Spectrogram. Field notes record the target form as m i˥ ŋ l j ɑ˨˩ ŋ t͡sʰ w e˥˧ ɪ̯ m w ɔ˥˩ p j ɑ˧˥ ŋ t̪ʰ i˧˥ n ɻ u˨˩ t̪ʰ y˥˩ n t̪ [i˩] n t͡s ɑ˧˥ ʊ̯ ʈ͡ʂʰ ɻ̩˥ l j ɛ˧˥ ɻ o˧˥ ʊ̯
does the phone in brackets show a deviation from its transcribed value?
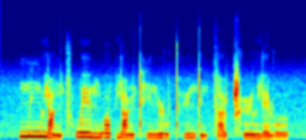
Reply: no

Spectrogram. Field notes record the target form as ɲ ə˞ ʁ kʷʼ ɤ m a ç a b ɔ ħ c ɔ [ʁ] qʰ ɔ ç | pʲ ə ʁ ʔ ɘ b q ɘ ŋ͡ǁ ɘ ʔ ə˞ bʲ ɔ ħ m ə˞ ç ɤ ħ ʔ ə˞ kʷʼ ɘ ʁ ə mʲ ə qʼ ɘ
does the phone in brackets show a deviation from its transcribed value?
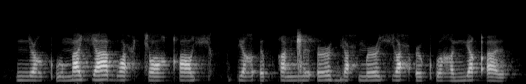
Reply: no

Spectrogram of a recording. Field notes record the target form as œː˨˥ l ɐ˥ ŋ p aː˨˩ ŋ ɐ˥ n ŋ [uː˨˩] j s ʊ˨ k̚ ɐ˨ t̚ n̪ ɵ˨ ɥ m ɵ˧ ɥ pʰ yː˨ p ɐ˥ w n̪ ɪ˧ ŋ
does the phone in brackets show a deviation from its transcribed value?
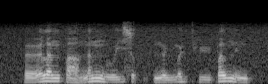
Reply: yes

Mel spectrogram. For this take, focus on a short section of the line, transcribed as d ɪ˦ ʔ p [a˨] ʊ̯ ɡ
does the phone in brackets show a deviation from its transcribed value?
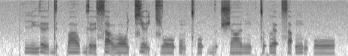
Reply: yes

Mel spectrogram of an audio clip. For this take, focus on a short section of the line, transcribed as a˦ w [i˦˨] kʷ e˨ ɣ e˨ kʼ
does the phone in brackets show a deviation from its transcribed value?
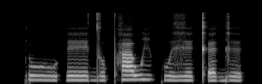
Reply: no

